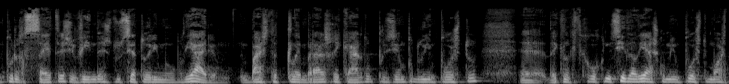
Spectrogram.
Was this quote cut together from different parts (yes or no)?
no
